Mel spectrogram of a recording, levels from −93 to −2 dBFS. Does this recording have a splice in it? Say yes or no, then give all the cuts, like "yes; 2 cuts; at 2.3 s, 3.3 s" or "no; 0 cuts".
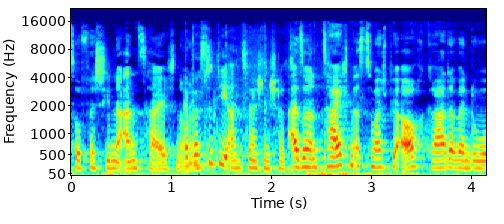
no; 0 cuts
